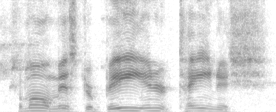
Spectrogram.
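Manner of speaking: high, teasing call to perform; mock taunting commenter. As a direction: egg him on in a high put-on voice. Reading a viewer's comment aloud.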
